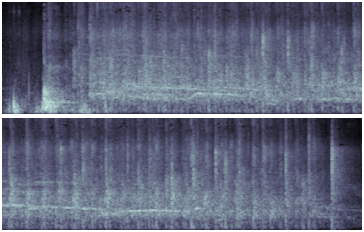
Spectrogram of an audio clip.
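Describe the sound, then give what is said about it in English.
A church audience claps together at once in a dense, uneven patter of many hands, loud and sustained for about ten seconds before stopping, with no one speaking over it. “What starts is us all clapping at our own speed and rate.”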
